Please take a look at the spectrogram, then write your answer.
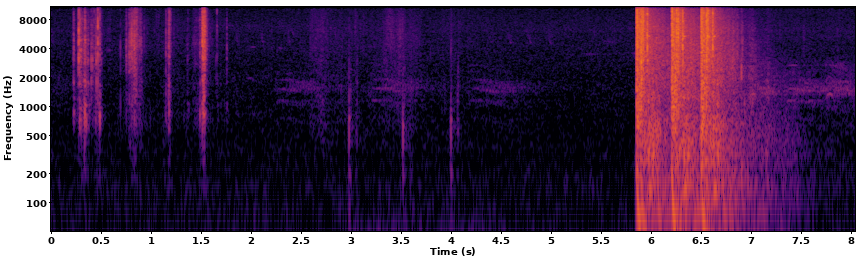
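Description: Unsuppressed rifle gunfire in Ground Branch: a loud, close burst of three or four sharp shots with a decaying echo tail, preceded by quieter clicks and handling sounds.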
